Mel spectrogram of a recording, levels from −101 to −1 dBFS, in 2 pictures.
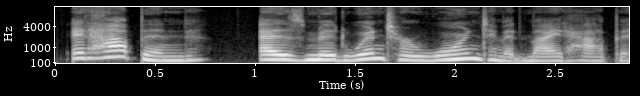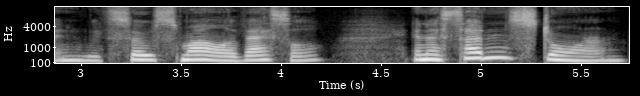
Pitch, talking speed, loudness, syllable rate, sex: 235 Hz, 190 wpm, -18 LUFS, 2.4 syllables/s, female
